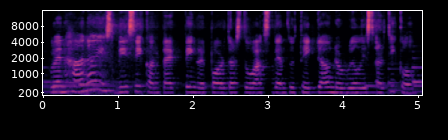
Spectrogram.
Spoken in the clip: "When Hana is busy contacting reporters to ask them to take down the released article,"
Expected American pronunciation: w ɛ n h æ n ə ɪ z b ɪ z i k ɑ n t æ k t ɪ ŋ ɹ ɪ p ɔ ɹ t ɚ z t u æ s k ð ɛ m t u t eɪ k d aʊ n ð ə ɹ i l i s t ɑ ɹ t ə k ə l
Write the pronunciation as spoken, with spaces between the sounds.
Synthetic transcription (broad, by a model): w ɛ n h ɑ n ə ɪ s b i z i k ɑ n t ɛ k t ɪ ŋ ɹ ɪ p ɔ ɹ t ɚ s t u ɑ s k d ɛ m t u t eɪ k d aʊ n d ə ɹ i l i s ɑ ɹ t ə k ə l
